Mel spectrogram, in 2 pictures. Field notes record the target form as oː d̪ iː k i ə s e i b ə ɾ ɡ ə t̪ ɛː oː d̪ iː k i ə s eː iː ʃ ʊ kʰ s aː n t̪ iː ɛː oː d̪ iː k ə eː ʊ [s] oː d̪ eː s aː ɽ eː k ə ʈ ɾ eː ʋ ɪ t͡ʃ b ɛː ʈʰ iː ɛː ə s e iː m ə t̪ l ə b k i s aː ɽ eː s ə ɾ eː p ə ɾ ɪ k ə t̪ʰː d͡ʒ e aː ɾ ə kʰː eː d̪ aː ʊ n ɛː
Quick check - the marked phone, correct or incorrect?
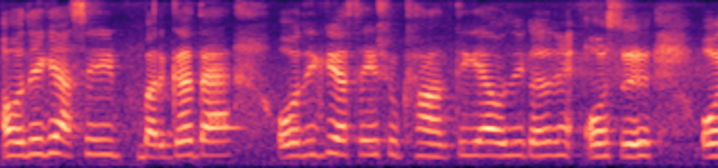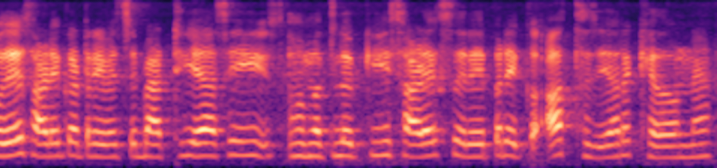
correct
